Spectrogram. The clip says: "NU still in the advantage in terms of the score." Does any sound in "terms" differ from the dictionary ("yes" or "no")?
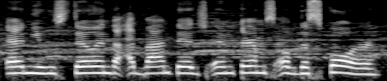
yes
